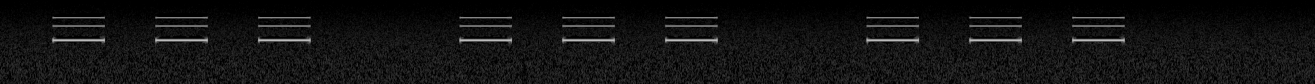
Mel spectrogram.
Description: Alarm pattern, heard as an alarm's beeps, played three times, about 3050 Hz. Temporal three. Smoke or fire, evacuate.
